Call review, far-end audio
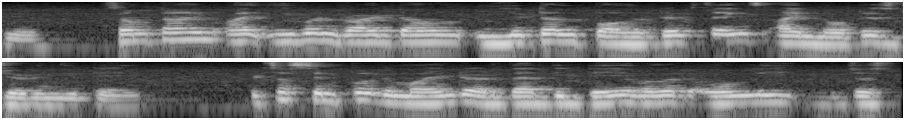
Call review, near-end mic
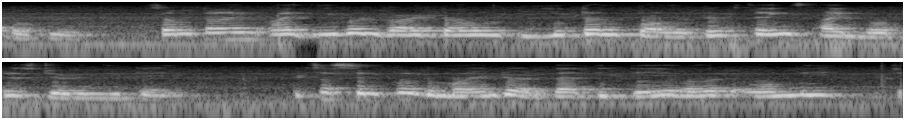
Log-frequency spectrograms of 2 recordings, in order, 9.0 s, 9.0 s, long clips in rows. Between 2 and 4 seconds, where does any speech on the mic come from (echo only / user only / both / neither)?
echo only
